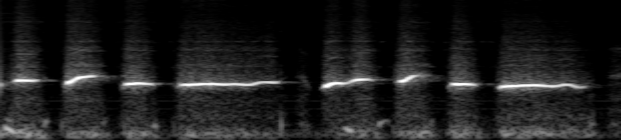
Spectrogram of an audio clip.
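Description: A clear, close whistled tune of about eight short phrases, with pitch gliding up on a few notes and held on others, steady and fairly loud with no talking.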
